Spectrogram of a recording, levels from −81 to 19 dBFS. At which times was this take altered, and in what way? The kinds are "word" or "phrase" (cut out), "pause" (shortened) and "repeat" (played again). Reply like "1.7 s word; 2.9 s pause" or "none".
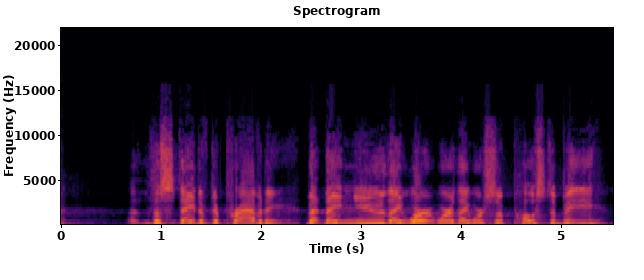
2.4 s pause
